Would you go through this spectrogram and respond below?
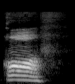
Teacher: There's a force to it. And because articulation point is completely closed, it's a shidda letter · And then the back of the tongue is raised, so it's isti'la, and it is not, the middle of the tongue is not raised, so it's infitah.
